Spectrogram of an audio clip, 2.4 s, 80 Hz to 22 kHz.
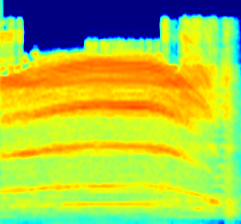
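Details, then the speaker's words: E-flite Radian UMX ultra-micro RC trainer plane, 1.5 oz with battery, electric motor under throttle: clean high whine holding steady, then dropping as it winds down; healthy motor with plenty of power. "there's just plenty of power for this model the model weighs 1.5 oun with the battery"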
